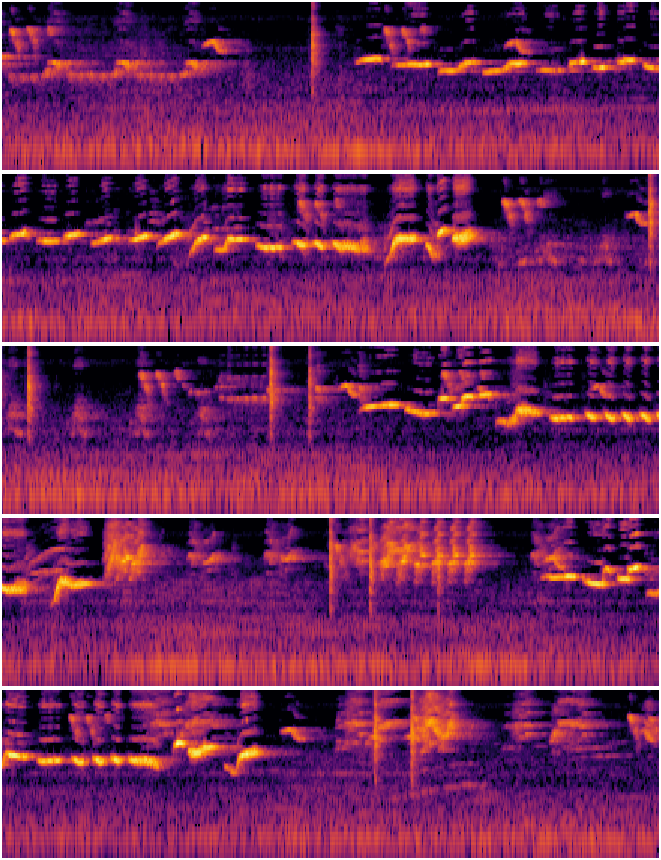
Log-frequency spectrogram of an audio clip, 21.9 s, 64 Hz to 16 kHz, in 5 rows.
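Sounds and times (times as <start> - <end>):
bird singing whistled notes: 2.4 - 7.6, 9.9 - 21.9
bird harsh rasping notes: 5.8 - 21.9.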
